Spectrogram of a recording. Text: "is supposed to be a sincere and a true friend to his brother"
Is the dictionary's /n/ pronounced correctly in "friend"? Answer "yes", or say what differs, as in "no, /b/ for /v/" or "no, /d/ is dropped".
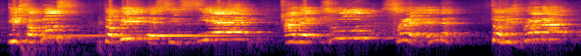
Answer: yes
